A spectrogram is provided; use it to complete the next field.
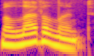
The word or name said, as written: malevolent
